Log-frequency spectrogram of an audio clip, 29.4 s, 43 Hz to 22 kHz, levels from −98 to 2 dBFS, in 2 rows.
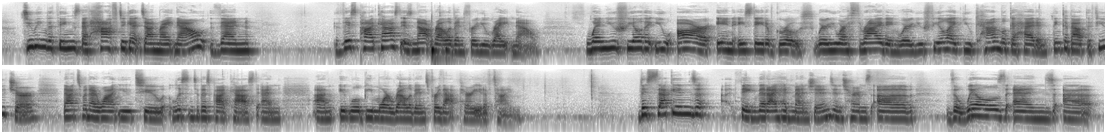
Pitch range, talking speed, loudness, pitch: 170-205 Hz, 170 wpm, -20 LUFS, 180 Hz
